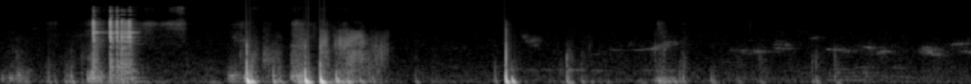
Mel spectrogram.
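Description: Steel bayonet handled and set down on a metal workbench: a brief scrape about a second in, then several sharp metallic clinks and knocks around two seconds in, one more near four seconds, and a few lighter taps after.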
